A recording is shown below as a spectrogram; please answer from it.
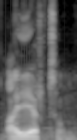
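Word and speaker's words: Ayrton: than Aeron Senna or yes Aeron because that's how you should pronounce it not Aon you would know but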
